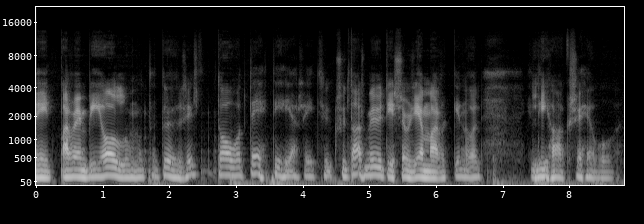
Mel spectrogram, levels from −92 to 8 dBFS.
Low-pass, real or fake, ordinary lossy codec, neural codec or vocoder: 14.4 kHz; fake; none; autoencoder, 48 kHz, 128 numbers a frame, DAC-VAE, trained on Japanese speech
